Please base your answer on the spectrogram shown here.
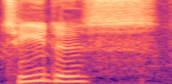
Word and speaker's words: Tidus: It's pronounced Tidus.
